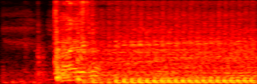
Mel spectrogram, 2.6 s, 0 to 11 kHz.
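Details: Craftsman LT2000 riding mower, 21 hp Briggs & Stratton, after a no-start fix: new plug forced into a stripped hole. Quick catch, then a steady, even single-cylinder thump at idle; starts readily, runs normally.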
